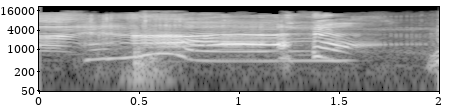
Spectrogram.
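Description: A toddler crying: one long wail that breaks off about one and a half seconds in, then a new cry starting at the end.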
